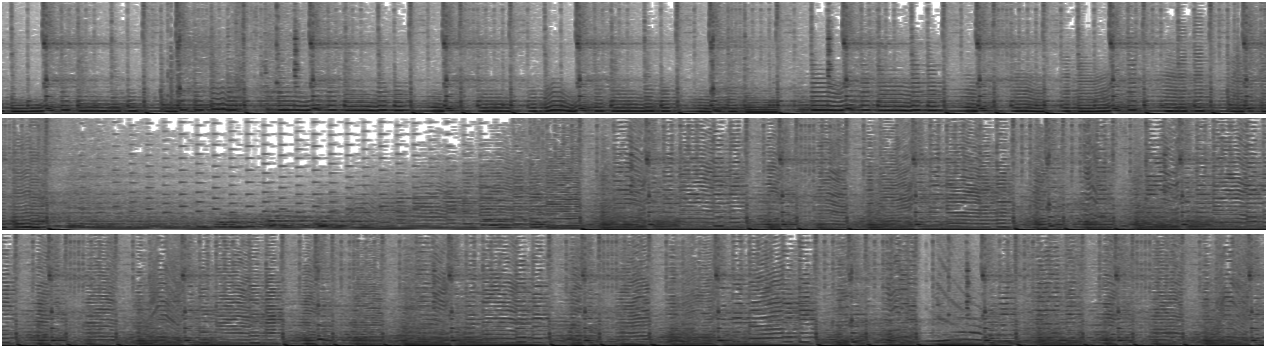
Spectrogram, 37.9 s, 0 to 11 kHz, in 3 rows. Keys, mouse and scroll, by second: 9.4 ctrl+alt+scroll down 1, 10.4 ctrl+alt+scroll down 1, 11.5 ctrl+alt+scroll up 1, 12.8 ctrl+alt+scroll down 1, 13.2 ctrl+alt+scroll up 1, 14.8 click, 26.9 click, 33.4 ctrl+alt+scroll up 1, 36.1-37.9 drag.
